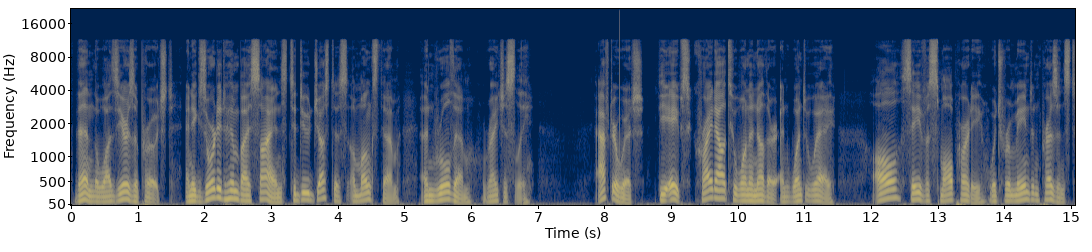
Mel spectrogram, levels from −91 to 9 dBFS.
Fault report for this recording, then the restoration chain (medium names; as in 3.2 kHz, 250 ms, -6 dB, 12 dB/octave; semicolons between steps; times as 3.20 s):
8.22 s: pop -9 dBFS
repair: de-click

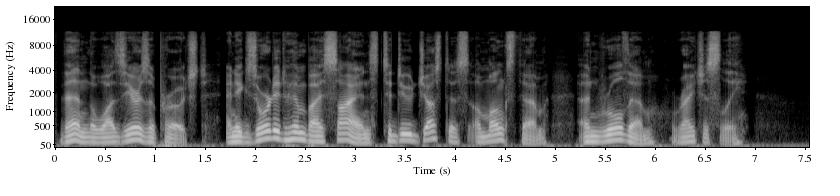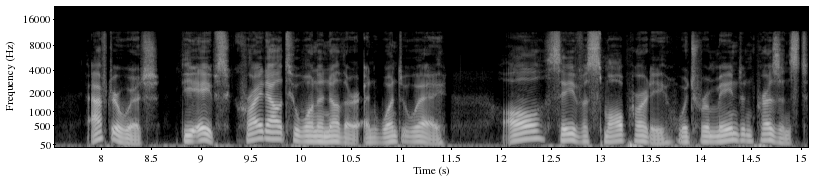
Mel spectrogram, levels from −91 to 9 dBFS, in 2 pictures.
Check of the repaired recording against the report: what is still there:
nothing left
